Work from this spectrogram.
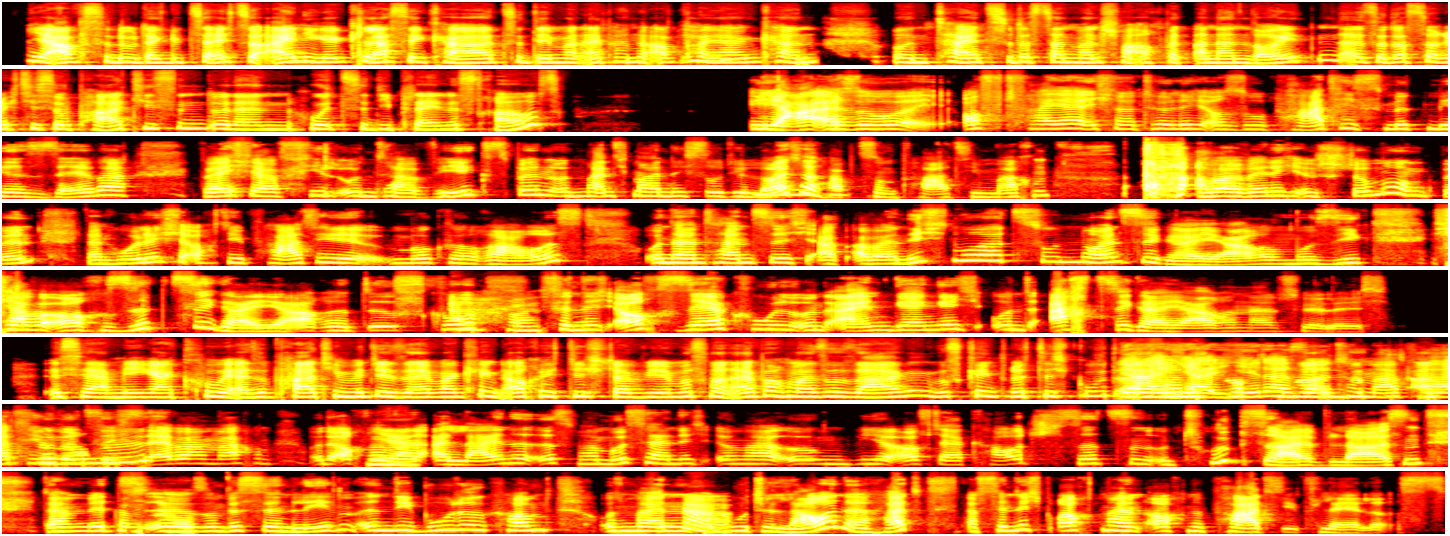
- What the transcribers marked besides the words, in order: other background noise; cough
- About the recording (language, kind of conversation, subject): German, podcast, Wie stellst du eine Party-Playlist zusammen, die allen gefällt?
- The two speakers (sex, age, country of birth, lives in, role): female, 30-34, Germany, Germany, host; female, 45-49, Germany, Germany, guest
